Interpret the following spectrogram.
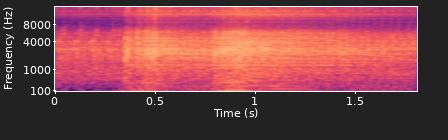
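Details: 160 cc motorcycle engine at about 15,000 km: small catches and blips, then an uneven mechanical clatter over the idle; owner says all 160s have this noise. Abnormal engine noise at idle, cause unclear.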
